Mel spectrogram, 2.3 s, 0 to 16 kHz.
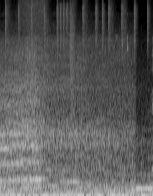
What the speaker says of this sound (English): the car just wants to hang out at around 850 or 900 RPM idling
